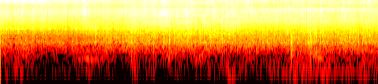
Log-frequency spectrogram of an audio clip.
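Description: Garlic hits hot fried onions in a pan, producing a loud, continuous hissing sizzle that stays steady throughout, with a faint clink near the end.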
